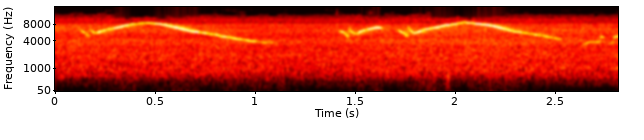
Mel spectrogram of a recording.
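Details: Swallow-tailed cotinga, a Brazilian cerrado bird, giving very high, thin whistled notes, each sliding up then drawn down, about every one and a half seconds, over steady background hiss.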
